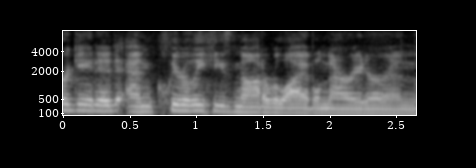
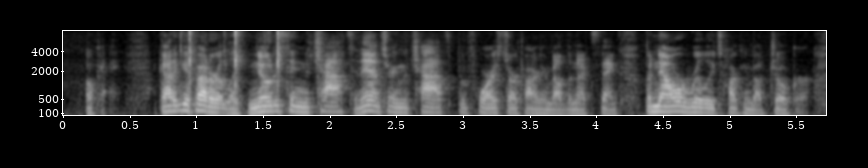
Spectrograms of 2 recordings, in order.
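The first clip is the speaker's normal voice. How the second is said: rushed, very fast rambling. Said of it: "am I talking way, way too fast?".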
